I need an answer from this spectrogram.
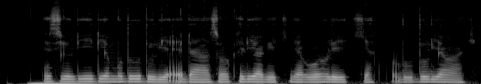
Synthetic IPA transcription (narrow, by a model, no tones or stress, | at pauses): nesioliɾiamoðuðuɾia̰ʔɛ̰daːsɔːkeɾioaɣekiɲaɣolekiao̰ðuðuɾiawake̥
